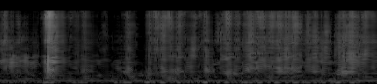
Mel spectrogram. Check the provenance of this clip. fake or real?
fake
